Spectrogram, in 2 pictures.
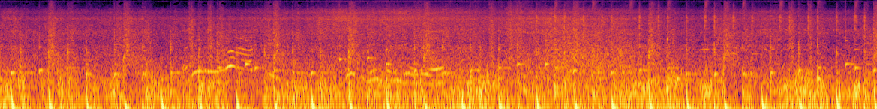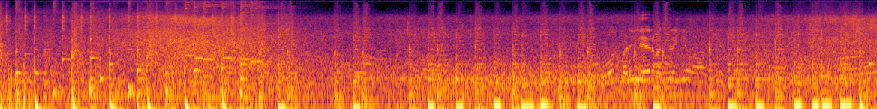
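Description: Sea waves at Turtle Beach, Karachi, breaking and washing close and loud in a continuous roar of surf and churning water that eases slightly toward the end.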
